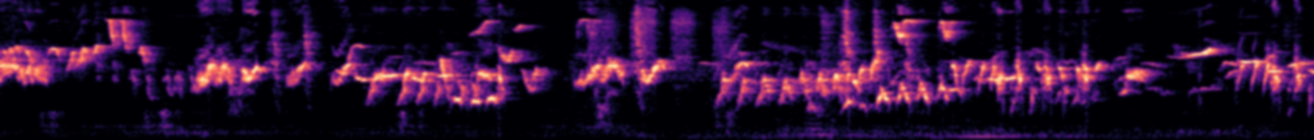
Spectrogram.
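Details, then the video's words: Loud white-rumped shama song, the bird agitated and singing on and on, used to provoke other shamas: a long jumble of quick whistled and rasping phrases with sharp clicks, varied throughout and barely pausing over about ten seconds. "PANCINGAN MURAI BATU GACOR EMOSI SEKALI DENGAR BONGKAR ISIAN"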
